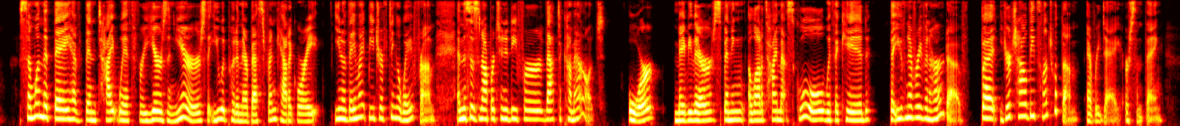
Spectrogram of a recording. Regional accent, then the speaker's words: Oklahoma, United States; now in California, United States; Like some of my childhood friends from growing up in Oklahoma that I'm still very close

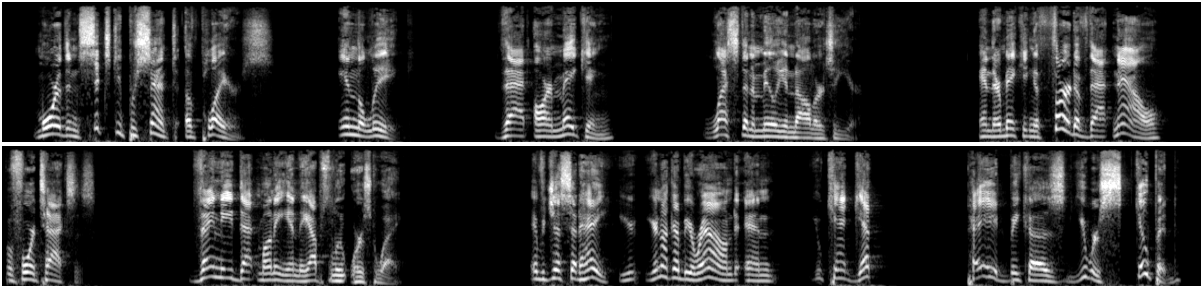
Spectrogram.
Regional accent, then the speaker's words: Chatham, New Jersey, United States; also born or lived in Closter; No, I lived in Closter for a little while, but I grew up in Chatham, New Jersey.

